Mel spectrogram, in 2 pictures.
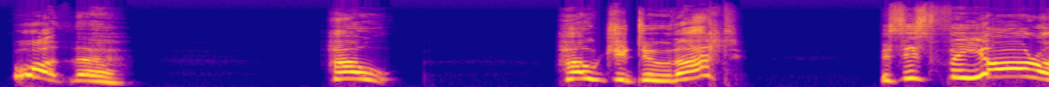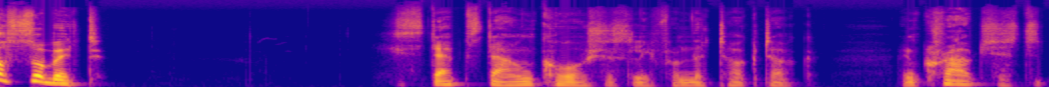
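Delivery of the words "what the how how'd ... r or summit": high, loud Geordie disbelief; stunned Geordie shout; astonished. A narrator's reading. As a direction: stammer it out in amazement. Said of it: "his eyes wide with astonishment".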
